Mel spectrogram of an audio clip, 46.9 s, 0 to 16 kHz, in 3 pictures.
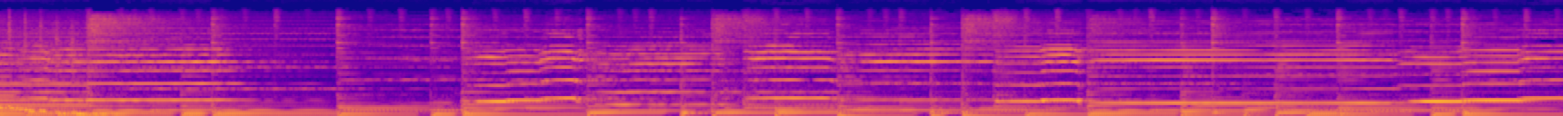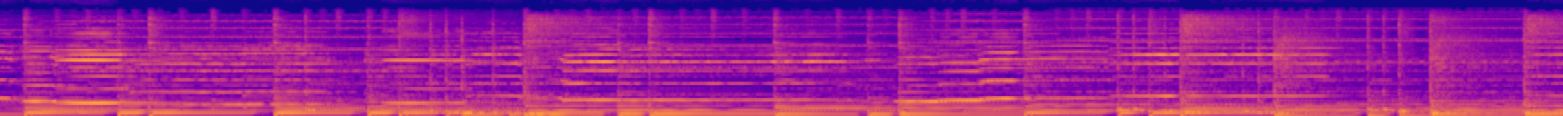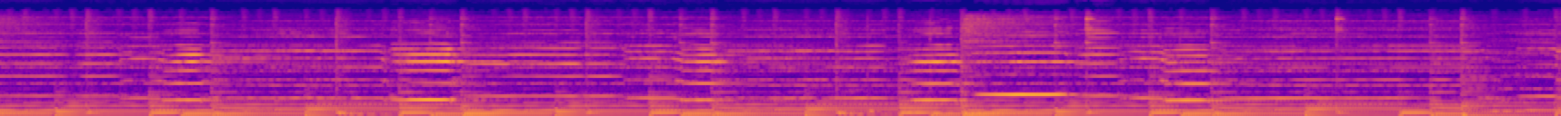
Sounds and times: Violin, fiddle: 0:00.0 - 0:46.8.

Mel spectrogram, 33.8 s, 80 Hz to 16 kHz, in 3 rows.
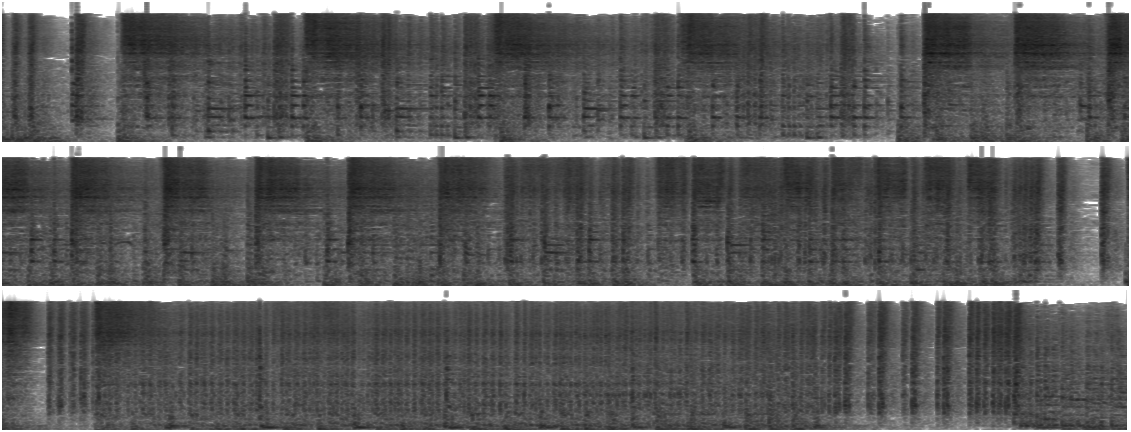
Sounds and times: Percussion: 0:00.0 - 0:33.7.

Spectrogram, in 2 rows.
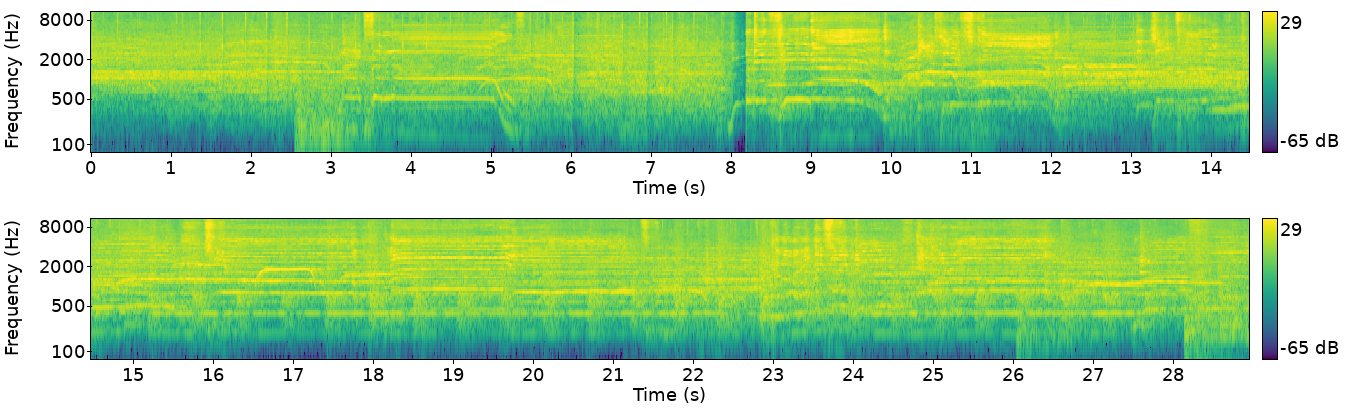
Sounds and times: Cheering: 0:00.0 - 0:28.9
Crowd: 0:00.0 - 0:28.9.

